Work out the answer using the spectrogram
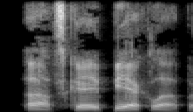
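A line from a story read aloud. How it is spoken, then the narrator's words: Growled. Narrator (Russian): прорычал один из его товарищей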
